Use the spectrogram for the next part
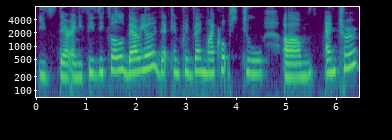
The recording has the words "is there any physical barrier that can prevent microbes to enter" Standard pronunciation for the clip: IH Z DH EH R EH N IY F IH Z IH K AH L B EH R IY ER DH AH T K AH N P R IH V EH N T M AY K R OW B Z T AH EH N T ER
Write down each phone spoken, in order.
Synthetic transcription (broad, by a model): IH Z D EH R EH N IY F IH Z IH K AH L B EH R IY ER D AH T K AH N P R IH V EH N T M AY K R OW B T T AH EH N T ER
